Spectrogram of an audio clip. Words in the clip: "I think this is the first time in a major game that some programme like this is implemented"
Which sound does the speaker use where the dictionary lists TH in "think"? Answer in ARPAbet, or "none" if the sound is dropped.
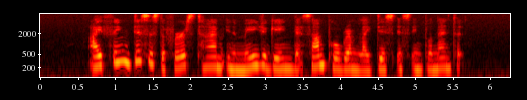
TH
